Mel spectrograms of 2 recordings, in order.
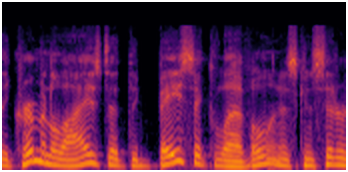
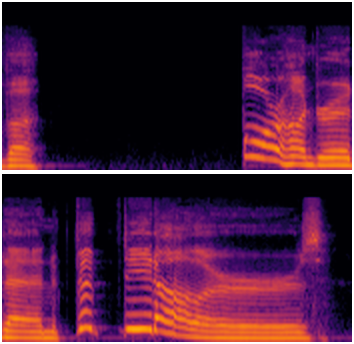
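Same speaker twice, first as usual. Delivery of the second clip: put-on game show announcer voice. Reading out a grocery total: Price is Right announcer voice. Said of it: "I can do the announcer voice from Price is Right".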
